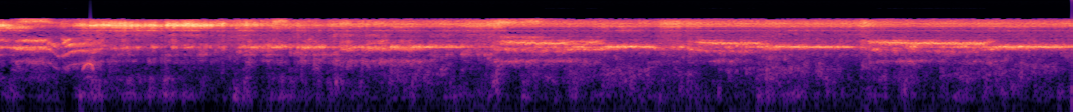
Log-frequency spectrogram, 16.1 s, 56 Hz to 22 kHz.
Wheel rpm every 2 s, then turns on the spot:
210, 230, 230, 230, 220, 220, 220, 220.
none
